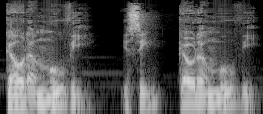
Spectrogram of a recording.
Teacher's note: 因为前面是元音，所以 to 弱化成 t 弱化成 d，那么 u 弱化成 a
